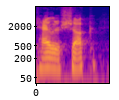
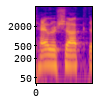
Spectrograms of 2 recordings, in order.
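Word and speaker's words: Tyler Shough: And I think Tyler Shuck, which like, ugh, such a weird way to pronounce that name, but Tyler Shuck, their quarterback, he's going to be really good.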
